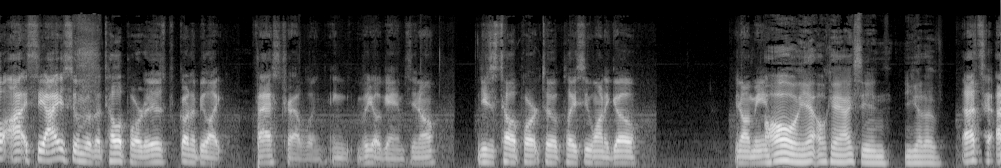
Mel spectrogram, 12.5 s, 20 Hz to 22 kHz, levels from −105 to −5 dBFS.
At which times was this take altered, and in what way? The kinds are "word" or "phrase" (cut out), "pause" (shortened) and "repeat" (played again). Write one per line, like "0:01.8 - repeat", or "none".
none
